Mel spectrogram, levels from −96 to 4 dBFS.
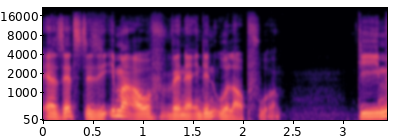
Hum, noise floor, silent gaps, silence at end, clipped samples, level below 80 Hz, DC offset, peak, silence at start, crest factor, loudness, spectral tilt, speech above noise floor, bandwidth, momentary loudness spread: none; -65 dBFS; none; 0 s; under 0.1%; -54 dBFS; under 0.1%; -6 dBFS; 0 s; 16 dB; -23 LUFS; -6 dB/octave; 43 dB; 17.5 kHz; 15 LU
